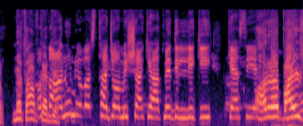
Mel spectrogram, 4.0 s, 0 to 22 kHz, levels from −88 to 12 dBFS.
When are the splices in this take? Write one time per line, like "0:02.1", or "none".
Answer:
none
